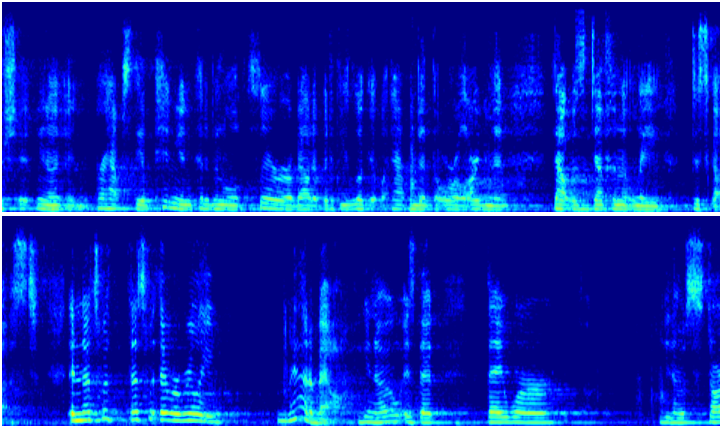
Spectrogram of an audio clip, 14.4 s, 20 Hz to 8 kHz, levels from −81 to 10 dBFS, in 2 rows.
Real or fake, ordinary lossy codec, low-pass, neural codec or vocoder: real; Opus, 16 kbps; 7.2 kHz; none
